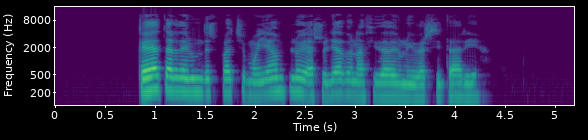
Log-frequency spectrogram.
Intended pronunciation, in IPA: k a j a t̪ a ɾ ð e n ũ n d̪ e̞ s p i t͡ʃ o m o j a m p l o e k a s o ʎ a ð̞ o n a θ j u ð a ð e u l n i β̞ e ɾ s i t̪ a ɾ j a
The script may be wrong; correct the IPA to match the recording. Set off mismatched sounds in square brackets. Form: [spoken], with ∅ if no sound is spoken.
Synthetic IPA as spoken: k a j a t̪ a ɾ ð e n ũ n d̪ e̞ s p [a] t͡ʃ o m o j a m p l o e [∅] a s o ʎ a ð̞ o n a θ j u ð a ð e u [∅] n i β̞ e ɾ s i t̪ a ɾ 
